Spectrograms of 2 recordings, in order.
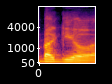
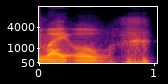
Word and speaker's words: BGYO: and BGYO. The new one. BBYO is Yeah, the you call them Bagyo or what? No, you just call them BBYO. BGYO, I You think don't it's call them Bagyo.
